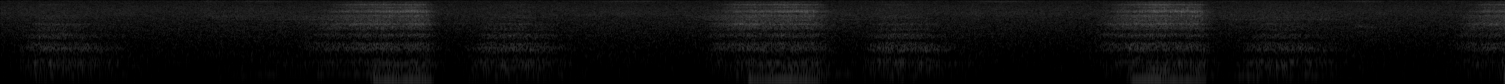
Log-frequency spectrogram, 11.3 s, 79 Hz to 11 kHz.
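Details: Girl snoring in sleep: regular low rattling snores on each breath in, about 21 breaths a minute, with quieter breaths out between them.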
